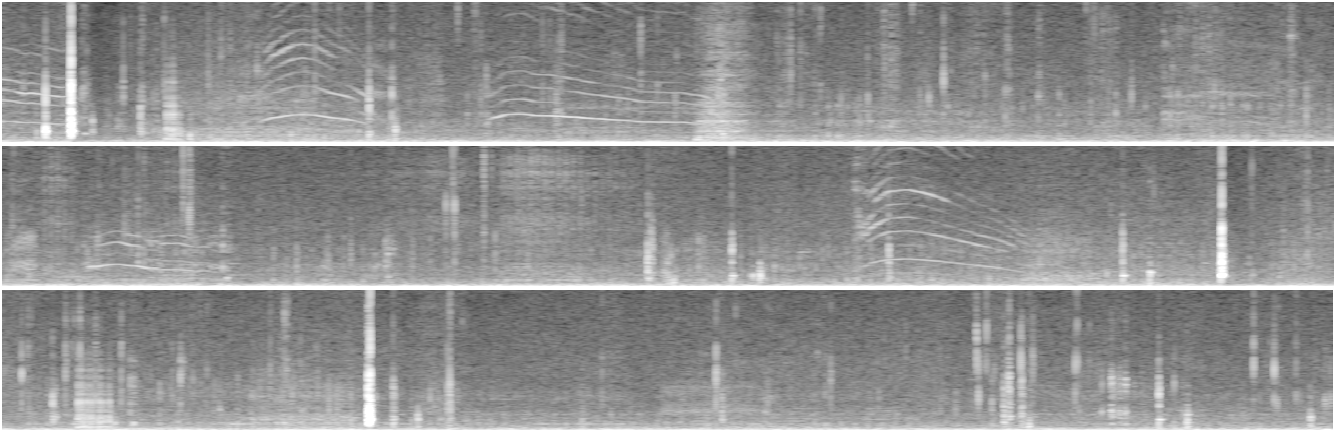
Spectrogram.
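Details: Kittens from a litter of eight, seven girls and one boy, competing over their mother; several high arched mews, some in quick pairs, rise above steady low hum and scattered clicks and taps.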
